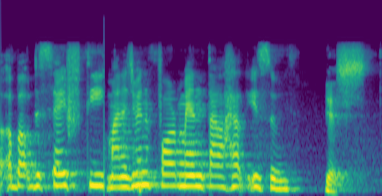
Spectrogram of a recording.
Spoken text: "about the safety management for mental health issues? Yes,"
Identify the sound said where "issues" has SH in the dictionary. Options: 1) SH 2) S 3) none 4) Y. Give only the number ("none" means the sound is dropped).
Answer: 2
